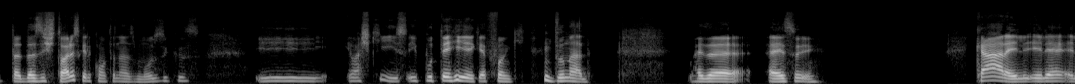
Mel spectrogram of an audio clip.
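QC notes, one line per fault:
1.52 to 3.16 s, wrong sample rate: the speech drops into a slightly lower, slower register, about 1.5 semitones down and running at roughly 92% of normal speed, then snaps back. Pitch and tempo shift together by the same ratio, which is the signature of samples played out at a lower rate than they were captured at, with no conversion. The 0.919 ratio fits 48 kHz material being clocked out at 44.1 kHz.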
